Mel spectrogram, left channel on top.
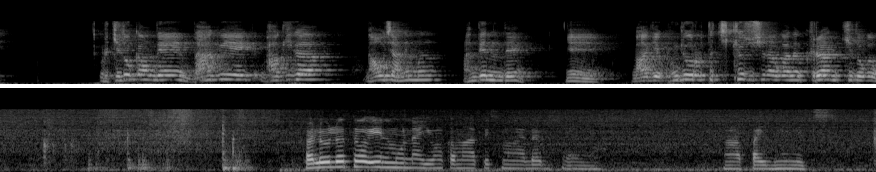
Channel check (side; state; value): both; different; correlation 0.00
